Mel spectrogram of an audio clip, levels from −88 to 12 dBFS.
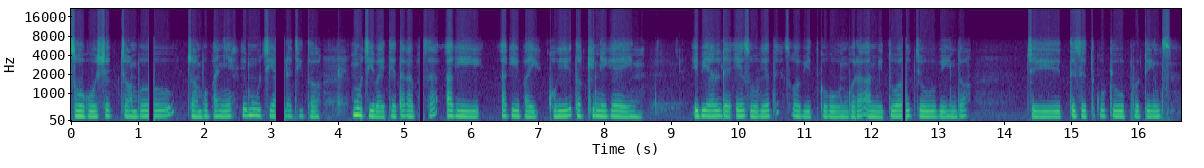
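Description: Sample clock jitter runs through the whole recording. The unsteady converter clock adds a faint hiss, about 30 dB below the speech, that grows on loud, bright sounds.

At 1.16 to 1.25 s, an 80 ms hole marks packet loss on an ADPCM call. The gap is silent and hard-edged. The decoder's predictor then lags the sender, so speech returns briefly distorted. The same happens at 3.06 to 3.21 s, with 140 ms lost.

At 4.34 to 4.36 s, a single loud pop sits on top of the speech, about 10 dB above it. Its likely cause is a sudden voltage step, such as a switch or static discharge.

Two further ADPCM packet losses follow, at 5.22 to 5.30 s and 12.46 to 12.53 s. Each drops 60 ms, followed by a short mistracked recovery. The wideband G.722 coding, which fits the full 64 kbit/s mode, adds at most a faint upper-band hiss.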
